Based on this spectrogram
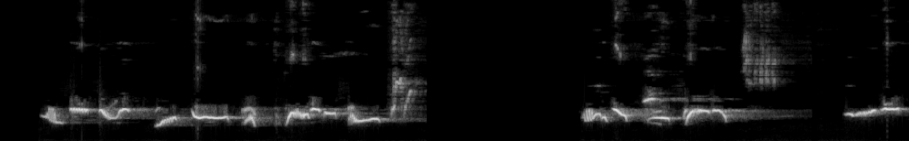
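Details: Common blackbird, known locally as shahrour, juhmumiya or ziryab, singing fluty, warbled whistled phrases that dip and rise, each ending in thin high twittering; two phrases separated by a pause, a third beginning, with no other sounds.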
